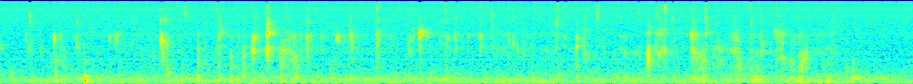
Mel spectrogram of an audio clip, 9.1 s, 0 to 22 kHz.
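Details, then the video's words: Aeppi, a one-year-old Korean Shorthair cat born July 2018, eating wet food indoors: scattered sharp wet clicks and smacks of chewing and lapping at irregular intervals over a quiet room hum. "촵촵 습식사료 먹는 소리, 고양이 리얼사운드"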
